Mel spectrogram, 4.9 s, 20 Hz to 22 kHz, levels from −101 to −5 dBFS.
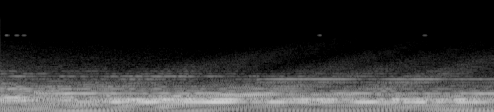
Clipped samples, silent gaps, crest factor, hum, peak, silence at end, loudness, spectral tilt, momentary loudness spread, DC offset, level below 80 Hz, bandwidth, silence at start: under 0.1%; none; 14 dB; 50 Hz at -55 dBFS; -18 dBFS; 0 s; -33 LUFS; -11 dB/octave; 7 LU; under 0.1%; -48 dBFS; 2.5 kHz; 0 s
